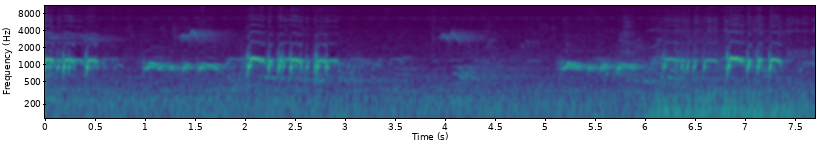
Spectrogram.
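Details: Local zebra dove singing as a lure to get hard-to-start doves singing: trilled cooing phrases in two bouts, each a rapid stutter of notes, with brief higher chirps from another bird between.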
